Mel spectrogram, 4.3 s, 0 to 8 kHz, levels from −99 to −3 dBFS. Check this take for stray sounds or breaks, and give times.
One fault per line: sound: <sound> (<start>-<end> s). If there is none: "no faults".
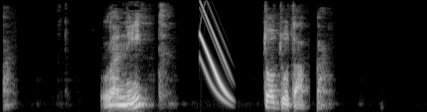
sound: chirp (2.0-2.4 s)
sound: dropout (3.1-3.2 s)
